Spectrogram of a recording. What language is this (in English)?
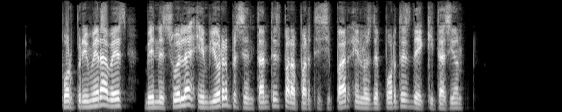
Spanish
